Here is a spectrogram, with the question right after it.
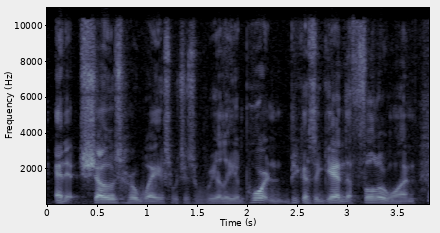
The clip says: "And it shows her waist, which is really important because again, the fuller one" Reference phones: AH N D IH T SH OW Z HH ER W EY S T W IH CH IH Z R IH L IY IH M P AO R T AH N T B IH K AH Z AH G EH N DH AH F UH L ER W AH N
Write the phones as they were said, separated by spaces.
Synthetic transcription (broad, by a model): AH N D IH T SH OW Z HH ER W EY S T W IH CH IH Z R IH L IY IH M P AO R T N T B IH K AH Z AH G EH N DH AH F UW L ER W AH N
